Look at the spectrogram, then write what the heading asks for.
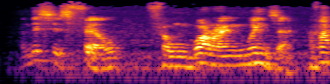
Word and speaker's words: Waroeng: And this is Phil from Warren Windsor. Have I pronounced that properly?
